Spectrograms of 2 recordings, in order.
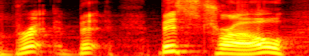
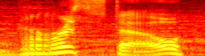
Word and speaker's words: Bistro: That much, because I always think there's an R. I think it's a Bristow, but it's not.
